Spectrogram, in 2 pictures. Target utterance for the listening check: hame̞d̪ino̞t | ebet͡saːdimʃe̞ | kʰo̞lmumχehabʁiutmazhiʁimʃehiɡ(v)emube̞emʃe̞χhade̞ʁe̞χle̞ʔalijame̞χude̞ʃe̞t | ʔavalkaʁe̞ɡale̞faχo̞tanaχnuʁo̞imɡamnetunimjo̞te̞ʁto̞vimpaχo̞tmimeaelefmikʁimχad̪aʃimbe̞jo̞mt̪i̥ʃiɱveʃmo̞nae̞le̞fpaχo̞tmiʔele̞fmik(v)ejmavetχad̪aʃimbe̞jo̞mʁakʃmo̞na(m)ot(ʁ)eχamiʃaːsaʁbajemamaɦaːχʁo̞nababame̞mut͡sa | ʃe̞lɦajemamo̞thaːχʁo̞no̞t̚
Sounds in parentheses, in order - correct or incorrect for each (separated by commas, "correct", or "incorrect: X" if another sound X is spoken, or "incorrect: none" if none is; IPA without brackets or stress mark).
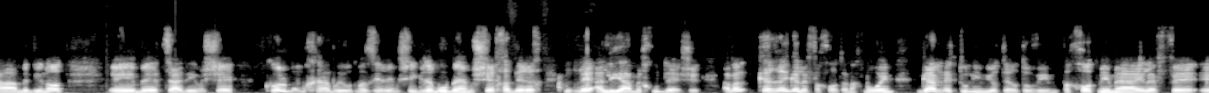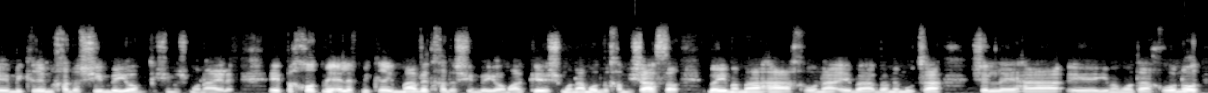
incorrect: ʁ, incorrect: ʁ, correct, incorrect: v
